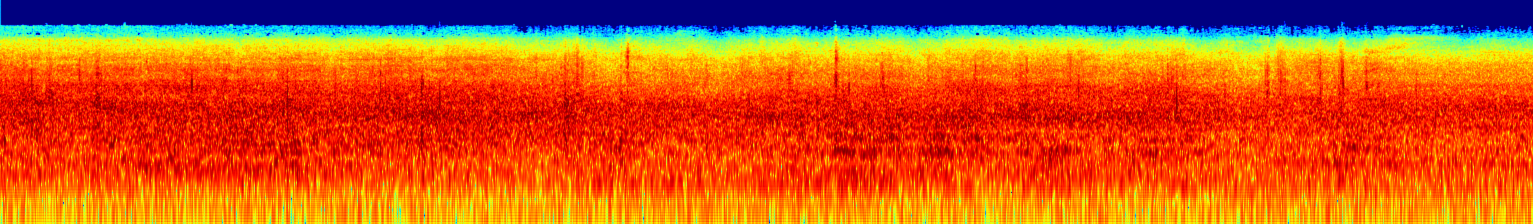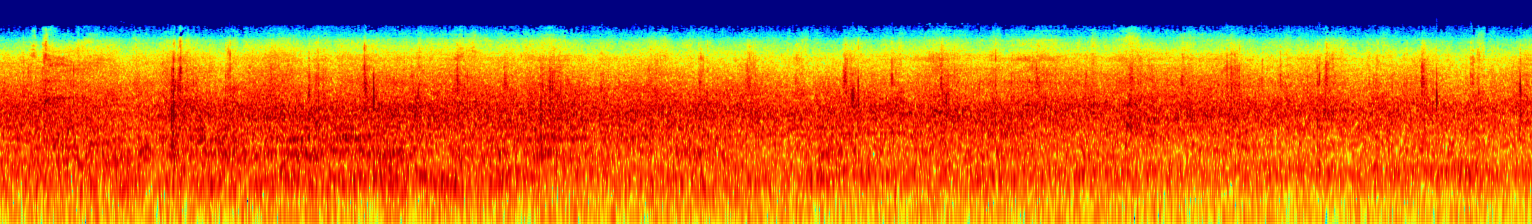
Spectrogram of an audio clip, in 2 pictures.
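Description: Wind rushing over the microphone of a camera carried by a runner, with irregular footsteps on a gravel path showing as scattered short clicks.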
